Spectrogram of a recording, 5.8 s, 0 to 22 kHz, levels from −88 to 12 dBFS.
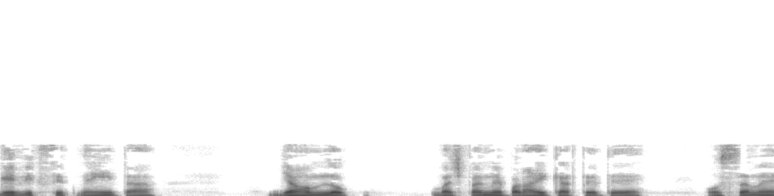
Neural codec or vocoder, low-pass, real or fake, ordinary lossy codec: autoencoder, 48 kHz, 32 numbers a frame, DAC-VAE, trained on Japanese speech; 7.2 kHz; fake; MP3, 24 kbps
